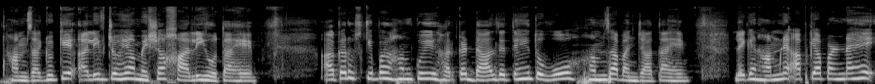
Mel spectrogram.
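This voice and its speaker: This woman teaches Quran reading online, explaining patiently one step at a time, putting questions to her students and carefully sounding out each letter. Her voice sits a little high, with no audible room sound.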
